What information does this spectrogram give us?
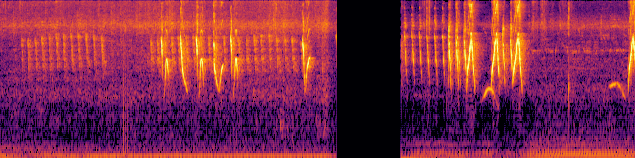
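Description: Bar-winged prinia giving high, sharp chirps and quick slurred notes over a fast, buzzy trill, with a brief break midway and a faint low hum beneath.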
